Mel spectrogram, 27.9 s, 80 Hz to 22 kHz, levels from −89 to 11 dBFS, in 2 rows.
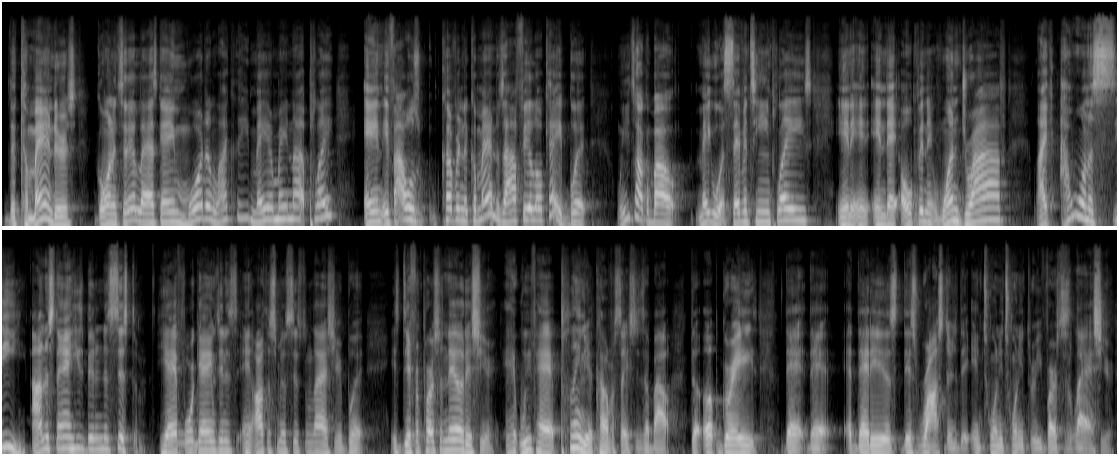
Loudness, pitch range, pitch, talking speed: -21 LUFS, 125-190 Hz, 155 Hz, 200 wpm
